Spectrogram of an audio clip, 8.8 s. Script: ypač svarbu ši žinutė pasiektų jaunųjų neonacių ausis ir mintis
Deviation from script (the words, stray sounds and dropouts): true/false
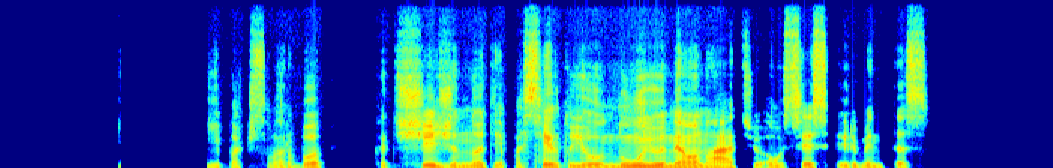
true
